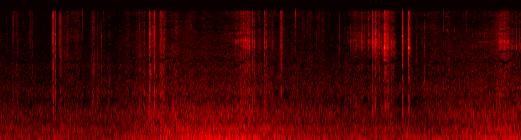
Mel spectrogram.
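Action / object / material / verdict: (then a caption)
scrape / bar of soap cut with a metal knife blade / soap / none. An old, very dry, crunchy oval bar of pale soap is held in the hand and shaved with a metal knife blade outdoors on a beach, with flakes falling as the blade scrapes and cuts across the solid bar. Bright, crisp scraping and crackling bursts stand out over a steady low rumble, with faint vehicle sound in the background.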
